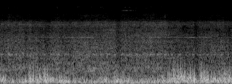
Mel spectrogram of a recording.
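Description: Low, uneven rumble of outdoor city ambience, with no clear single event.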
